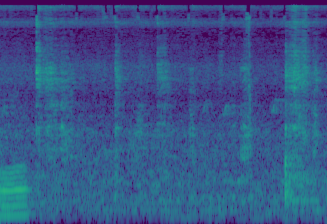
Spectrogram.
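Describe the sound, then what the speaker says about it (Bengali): Masala being stirred in a pan for prawn malaikari makes quiet, intermittent scraping strokes over a low sizzle, with a brief voiced sound at the start. "মশলাটাকে ভালো করে কষিয়ে নিচ্ছি"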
